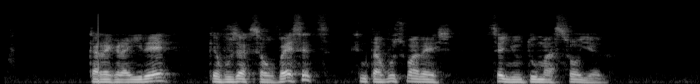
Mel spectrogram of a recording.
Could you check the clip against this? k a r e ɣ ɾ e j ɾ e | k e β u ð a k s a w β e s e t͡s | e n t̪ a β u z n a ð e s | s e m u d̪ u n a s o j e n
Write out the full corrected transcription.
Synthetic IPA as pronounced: k a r e ɣ ɾ a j ɾ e | k e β u z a k s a w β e s e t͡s | e n t̪ a β u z m a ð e ʃ | s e ɲ u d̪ u m a s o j e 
